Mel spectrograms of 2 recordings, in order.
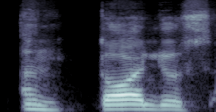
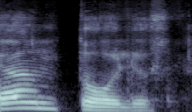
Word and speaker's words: antolhos: Antólios, a depender da pronúncia que a pessoa queira dar, né? O correto é antôlhos, porque são, na verdade, na verdade duas peças que limitam a visão.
